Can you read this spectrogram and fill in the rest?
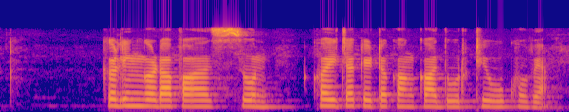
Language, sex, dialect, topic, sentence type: Marathi, female, Southern Konkan, agriculture, question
